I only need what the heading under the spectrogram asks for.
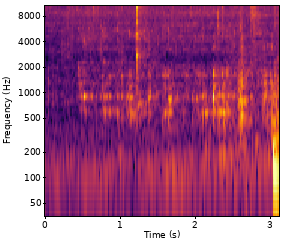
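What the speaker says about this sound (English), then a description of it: "gonna wet my hair." Running water from a tap while hair is being wet, a steady close splashing and trickling flow with small drips and irregular surges, no talking.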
